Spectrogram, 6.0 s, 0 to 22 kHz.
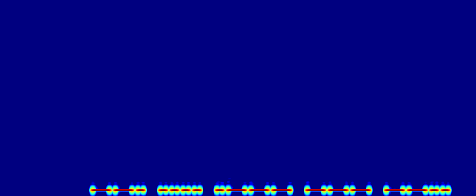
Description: Morse code, heard as a keyed tone, about 17 wpm, 700 Hz. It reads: GHJOZ
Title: Code Groups - 5 Letters - 17wpm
